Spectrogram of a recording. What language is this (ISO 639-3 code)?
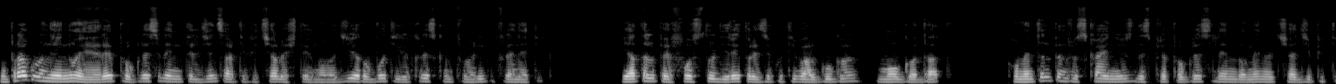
ron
